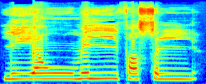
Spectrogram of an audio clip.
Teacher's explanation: صاد حروف تفخیم میں سے بھی ہے تو ہمیں اسے بھاری آواز میں پڑھنا ہے · مد جائز منفصل کا معنی ہے کہ حرف المد پہلے کلمہ کے آخری میں ہو اور اس کی وجہ جو کہ حمزہ ہے وہ دوسرے کلمہ کی شروعات میں آئے. مد جائز منفصل میں ہم اپنی آواز 2 سے 4 مد کے برابر لمبی کریں گے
